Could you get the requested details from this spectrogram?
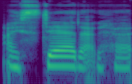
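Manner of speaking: usual speaking voice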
